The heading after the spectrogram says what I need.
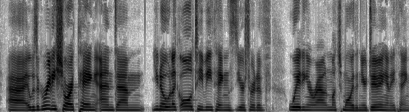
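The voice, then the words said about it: Irish accent. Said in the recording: “We all love your accent ... your accent is Irish”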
